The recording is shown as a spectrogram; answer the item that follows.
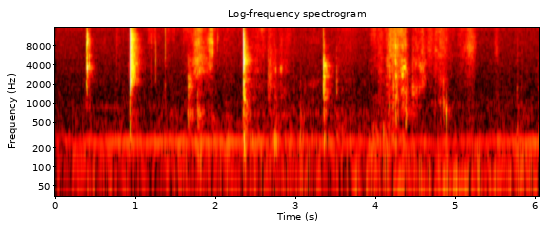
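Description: Hands handling a paper notepad and plastic markers on a desk: a few scattered sharp clicks and taps, the loudest about a second in, with short light rustles of paper.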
